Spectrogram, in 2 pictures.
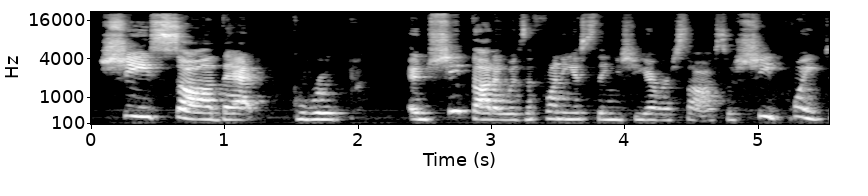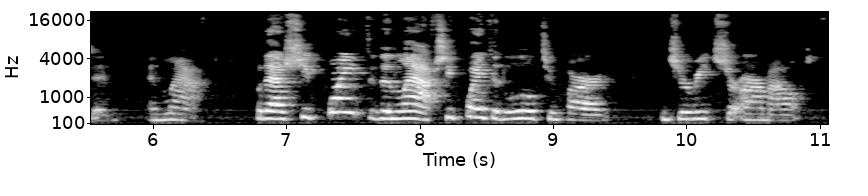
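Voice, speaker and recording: Female children's storyteller: higher-pitched, very lively intonation, unhurried, expressive, roomy home recording. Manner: expressive, interactive, addressing young listeners. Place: living room at home. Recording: roomy, echoing home living room.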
